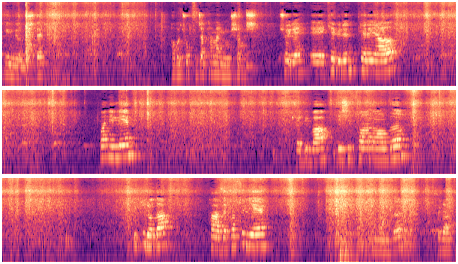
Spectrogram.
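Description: A middle-aged woman talks calmly close by.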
